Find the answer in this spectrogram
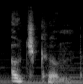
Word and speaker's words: oakum: put to work picking oakum, pronounced "och-kum", which meant unraveling old tarred ropes by hand hour after hour until your fingers bled.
